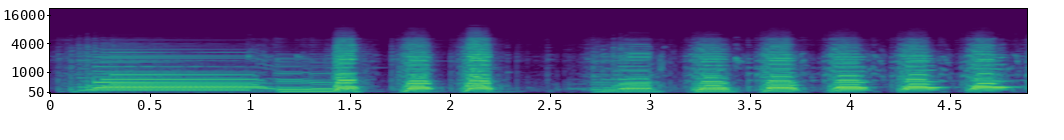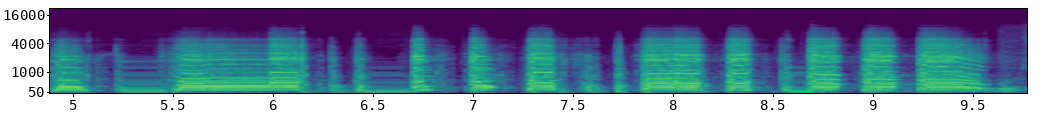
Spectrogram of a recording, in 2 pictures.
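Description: Clean electric guitar played through a Hiwatt Blues Saraceno Studio Stage amp, ringing out a steady run of plucked notes and short chords with brief gaps between phrases, close and fairly loud with no talking.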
